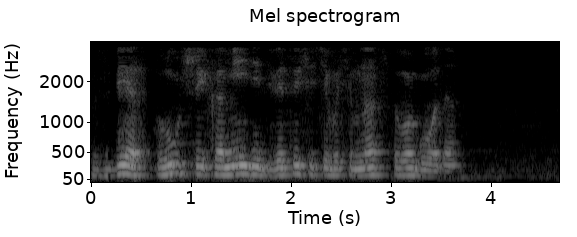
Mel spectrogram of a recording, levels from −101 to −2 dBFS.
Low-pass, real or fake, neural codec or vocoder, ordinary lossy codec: 3.6 kHz; real; none; AAC, 16 kbps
